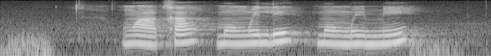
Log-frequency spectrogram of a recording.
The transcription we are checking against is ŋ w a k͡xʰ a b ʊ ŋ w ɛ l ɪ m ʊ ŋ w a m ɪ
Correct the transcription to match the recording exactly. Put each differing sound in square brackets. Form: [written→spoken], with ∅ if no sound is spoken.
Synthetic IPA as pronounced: ŋ w a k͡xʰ a [b→m] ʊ ŋ w ɛ l ɪ m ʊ ŋ w [a→ɛ] m ɪ

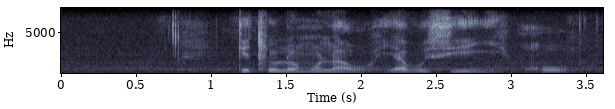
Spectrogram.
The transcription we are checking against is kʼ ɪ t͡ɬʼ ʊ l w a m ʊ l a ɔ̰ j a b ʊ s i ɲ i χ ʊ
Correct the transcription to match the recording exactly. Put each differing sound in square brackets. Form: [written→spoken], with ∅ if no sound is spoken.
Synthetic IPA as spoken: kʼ ɪ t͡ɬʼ ʊ l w a m ʊ l a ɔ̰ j a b ʊ s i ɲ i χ ʊ

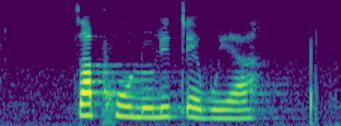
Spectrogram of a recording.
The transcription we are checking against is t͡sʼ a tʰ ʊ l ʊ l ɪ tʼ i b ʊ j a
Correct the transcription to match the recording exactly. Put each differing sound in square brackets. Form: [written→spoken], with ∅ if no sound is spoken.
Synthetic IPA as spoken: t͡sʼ a [tʰ→pʰ] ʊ l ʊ l ɪ tʼ [i→e] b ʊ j a

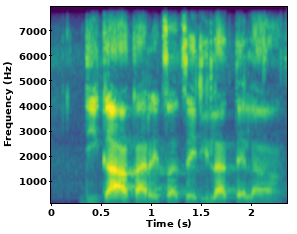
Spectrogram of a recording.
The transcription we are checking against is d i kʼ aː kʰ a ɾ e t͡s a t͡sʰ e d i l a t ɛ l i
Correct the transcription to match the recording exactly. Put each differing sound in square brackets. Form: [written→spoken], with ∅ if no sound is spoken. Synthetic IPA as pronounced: d i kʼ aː [kʰ→k] a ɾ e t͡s a [t͡sʰ→t͡s] e d i l a t ɛ l [i→a]

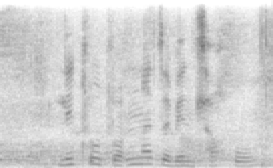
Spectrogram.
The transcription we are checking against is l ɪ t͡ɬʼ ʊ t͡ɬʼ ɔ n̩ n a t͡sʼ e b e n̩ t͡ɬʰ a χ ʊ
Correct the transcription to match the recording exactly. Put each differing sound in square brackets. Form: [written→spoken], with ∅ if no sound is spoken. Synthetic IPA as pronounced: l ɪ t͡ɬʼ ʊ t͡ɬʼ ɔ n̩ n a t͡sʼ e b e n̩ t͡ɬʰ a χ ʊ

